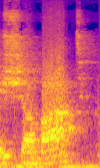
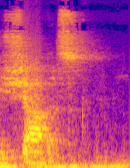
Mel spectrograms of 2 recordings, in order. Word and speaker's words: Shabbat: Now, there are other groups that do change the sound and that's why some people say Shabbat and others say Shabas. That's where those Hebrew letters pronounce slightly differently.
